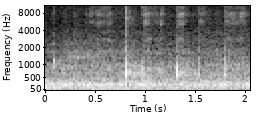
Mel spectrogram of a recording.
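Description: Marker pen writing on a whiteboard: a few short squeaks of the tip against the board, scattered through the moment.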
